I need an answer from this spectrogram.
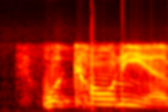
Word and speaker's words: Waconia: Rob in Waconia, Minnesota. Am I saying it right, Rob? Waconia, Minnesota, yeah. Waconia, okay.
